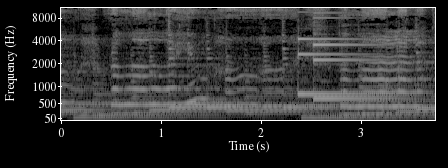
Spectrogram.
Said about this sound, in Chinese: 让我们来拨通这样的一个女孩子的电话，看看他会说点什么。电话正在拨通当中，让我们敬请期待一下吧。会是无法接通呢，还是您拨打的电话是空号呢，还是会是怎样的情况呢？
